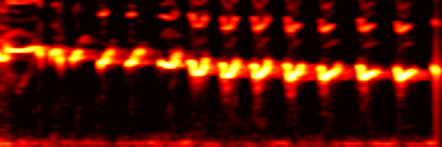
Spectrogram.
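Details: White-rumped shama song used as a lure for a quick response: a long whistled note followed by a fast series of loud, evenly spaced looping whistles that slowly drop in pitch.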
